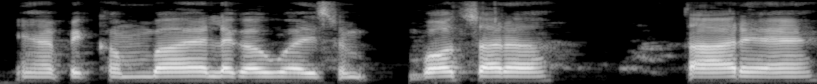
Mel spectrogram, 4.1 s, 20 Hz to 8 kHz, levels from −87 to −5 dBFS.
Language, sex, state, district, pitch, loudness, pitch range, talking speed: Hindi, male, Chhattisgarh, Korba, 150 Hz, -17 LUFS, 145-155 Hz, 175 wpm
